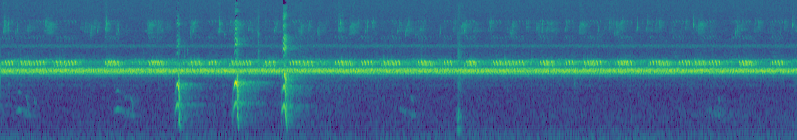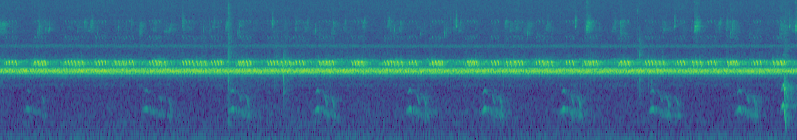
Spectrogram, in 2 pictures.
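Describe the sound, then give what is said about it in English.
A western screech owl in the Blue Oak Forest in the foothills of Sequoia National Park gives a series of short, soft hooting notes that speed up like a bouncing ball, over a steady, loud chorus of crickets. “Well, it's really not hooting, but catch the sound of western screech owls.”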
